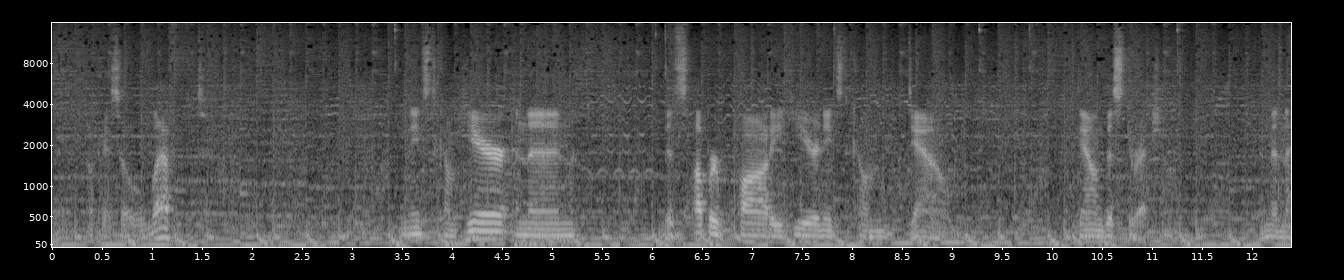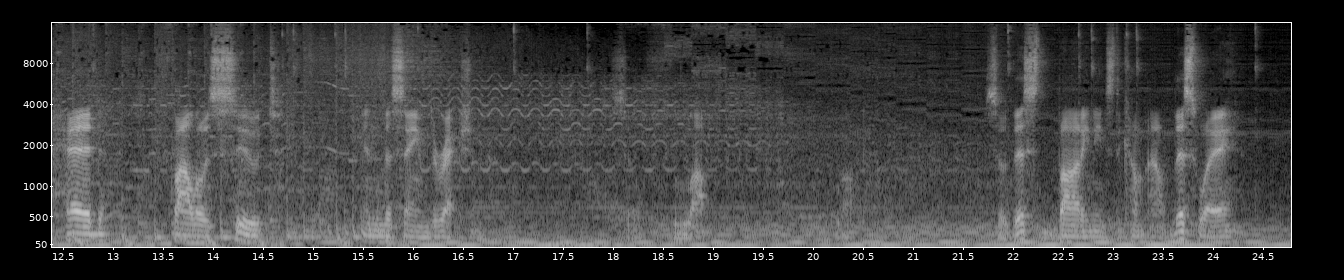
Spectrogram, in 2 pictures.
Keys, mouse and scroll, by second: 6.1 right click, 7.8-9.3 drag, 9.8-11.2 drag, 12.8-14.0 drag, 14.8-16.0 right drag, 16.0 click, 17.7-21.9 drag, 22.7-24.4 right drag, 24.4-24.7 drag.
